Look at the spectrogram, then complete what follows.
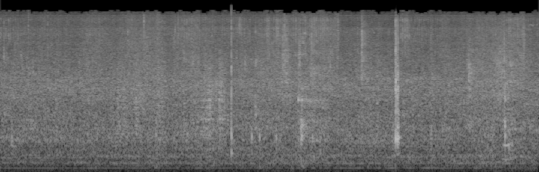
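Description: Steady hiss of aquarium water and bubbling, broken by a few short sharp clicks, the loudest about five seconds in.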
